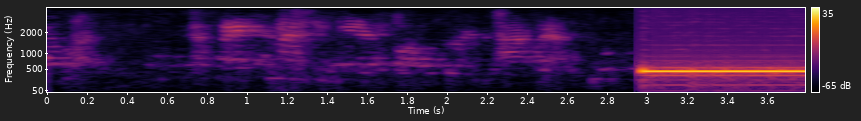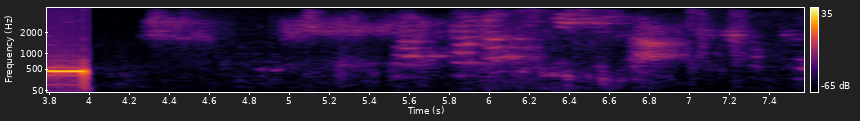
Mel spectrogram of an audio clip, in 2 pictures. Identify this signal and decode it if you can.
Ringback tone (China, 450 Hz), with speech.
